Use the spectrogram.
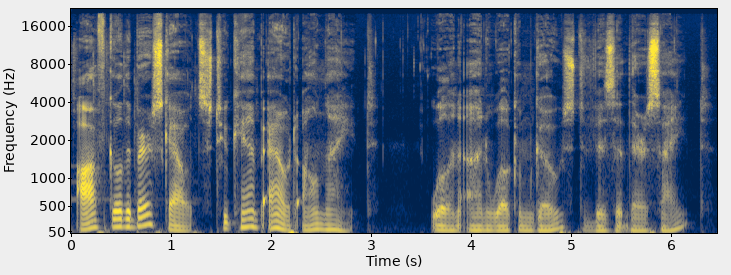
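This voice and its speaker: A storybook narrator reads a children's tale aloud. The voice is extremely low and moves along slowly, line by line. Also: expressive, darkish tone, soft background music.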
